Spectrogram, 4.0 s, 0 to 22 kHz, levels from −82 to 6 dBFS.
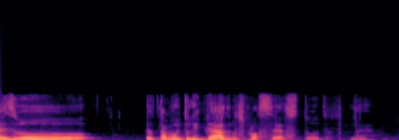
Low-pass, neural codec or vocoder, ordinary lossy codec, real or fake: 7.2 kHz; none; none; real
